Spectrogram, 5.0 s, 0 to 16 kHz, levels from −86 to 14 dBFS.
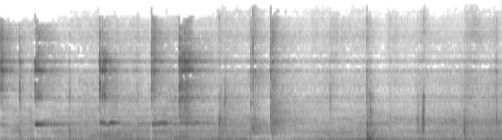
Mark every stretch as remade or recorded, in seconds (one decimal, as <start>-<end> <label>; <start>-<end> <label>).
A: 0.0-5.0 remade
